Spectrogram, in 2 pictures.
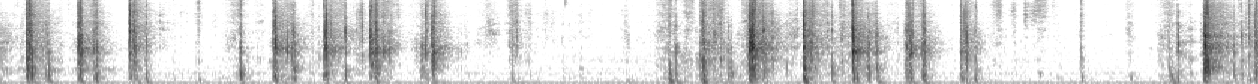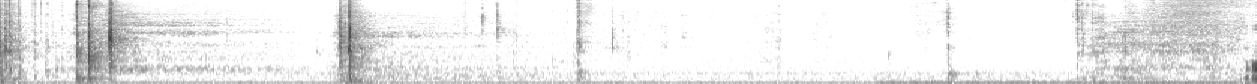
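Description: Tarot cards handled and laid down over the Wheel of Fortune card, a run of crisp close slapping and shuffling snaps with short pauses, thinning out toward the end.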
